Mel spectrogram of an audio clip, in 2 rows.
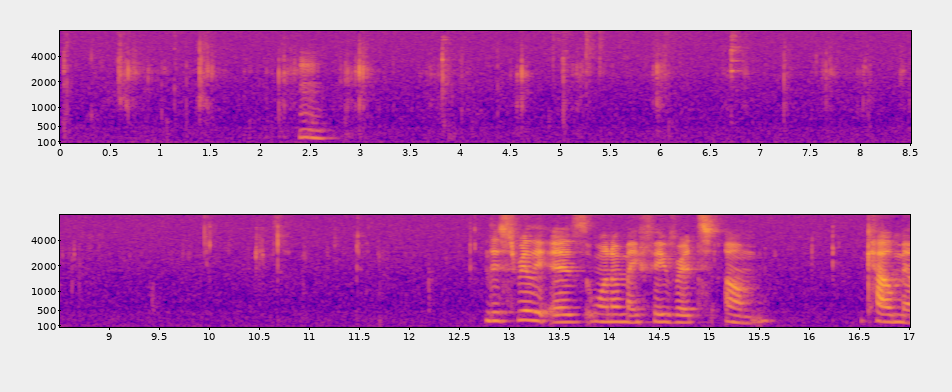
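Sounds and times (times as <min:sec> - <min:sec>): wet mouth clicks of chewing: 0:09.4 - 0:12.8.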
